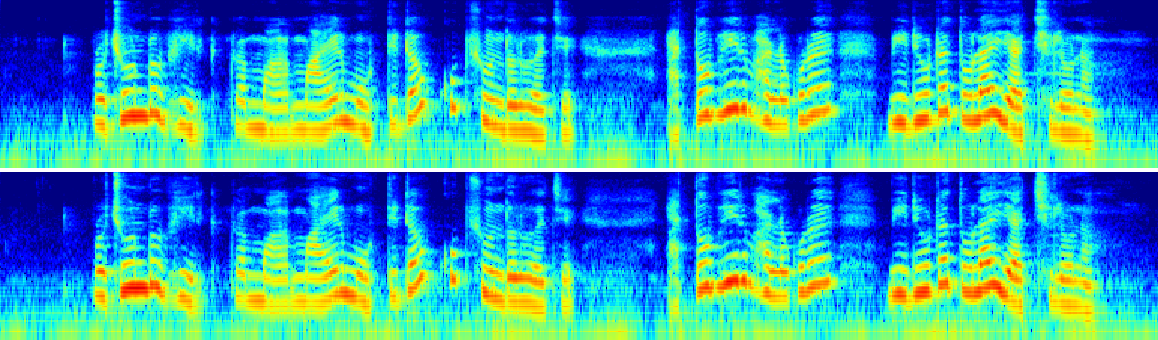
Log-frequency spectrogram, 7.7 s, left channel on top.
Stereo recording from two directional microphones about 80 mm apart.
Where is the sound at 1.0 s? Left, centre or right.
Centre.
